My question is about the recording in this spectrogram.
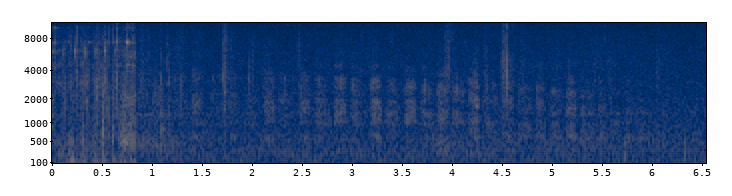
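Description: A dog panting: faint, quick, even breaths at about four a second, open-mouthed to cool off in the heat. A brief rustle of movement comes at the very start.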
